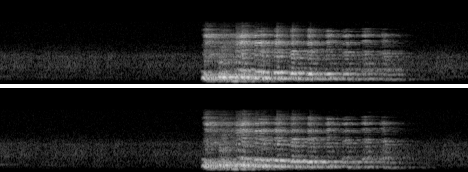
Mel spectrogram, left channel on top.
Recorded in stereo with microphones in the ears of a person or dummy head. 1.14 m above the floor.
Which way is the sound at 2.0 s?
25° left (ahead or behind).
